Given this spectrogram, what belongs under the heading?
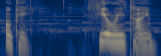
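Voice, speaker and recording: A woman doing casual game commentary, thinking aloud haltingly and breaking into exclamations. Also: medium pitch, a little mellow, no room sound, faint music behind. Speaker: streamer playing a game.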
